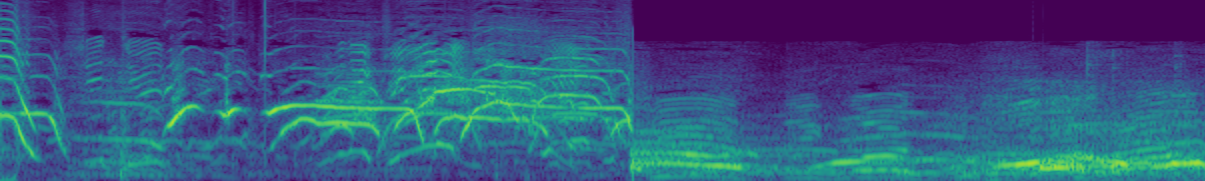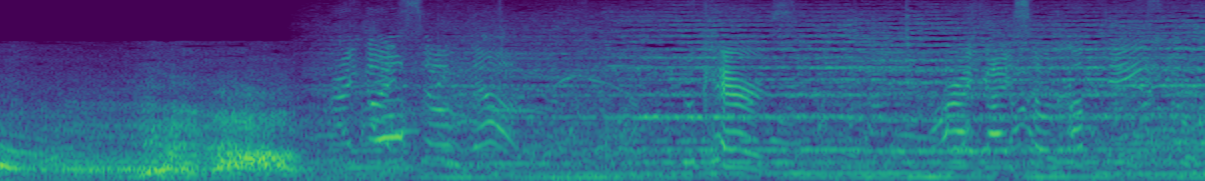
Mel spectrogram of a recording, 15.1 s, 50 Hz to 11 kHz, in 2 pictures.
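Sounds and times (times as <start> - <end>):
crowd yelling: 0.0 - 4.0
teenagers screaming and cheering: 0.0 - 4.0.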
